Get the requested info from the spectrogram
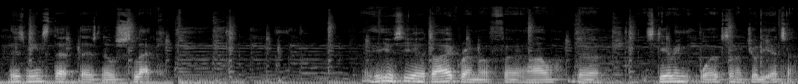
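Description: A man calmly explaining his classic car steering repair step by step, pausing with frequent "uh"s. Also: mid-range voice, vocal fry. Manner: calm, methodical, frequent "uh" pauses. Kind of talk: narrated garage repair vlog.

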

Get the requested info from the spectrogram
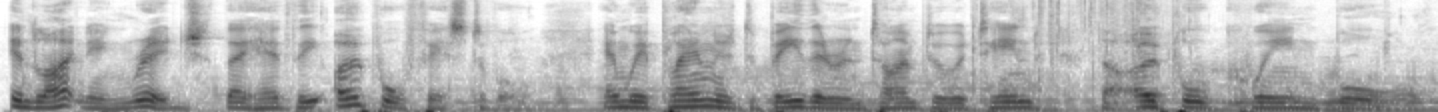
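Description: A middle-aged man giving a calm, explanatory voice-over about planning a trip. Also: mid-range voice. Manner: measured, explanatory. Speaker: vlogger. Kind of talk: scripted voice-over narration.

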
